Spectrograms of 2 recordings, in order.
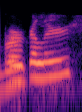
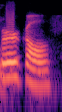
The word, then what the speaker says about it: Burgles: you say your name mr burglars no girls burgles burgles okay mr burgles we met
